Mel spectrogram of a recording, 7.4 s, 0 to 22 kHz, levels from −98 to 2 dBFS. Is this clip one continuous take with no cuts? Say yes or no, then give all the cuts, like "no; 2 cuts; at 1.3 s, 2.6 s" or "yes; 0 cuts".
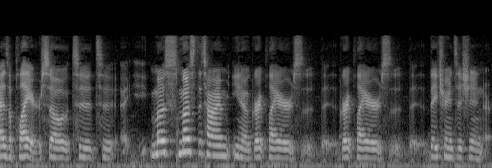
no; 1 cut; at 5.1 s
